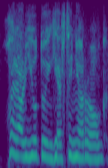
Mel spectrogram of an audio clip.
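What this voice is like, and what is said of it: Put-on broken-English accent. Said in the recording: “you can drop that broken-down accent.”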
